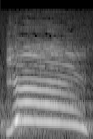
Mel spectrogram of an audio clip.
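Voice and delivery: very high, loud little "yay"; mock cheer. Mock cheer at upcoming marathons.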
